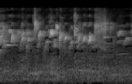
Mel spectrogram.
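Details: Kept European goldfinch singing a continuous run of high, liquid twittering and tinkling notes, fast and varied, with no pauses.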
